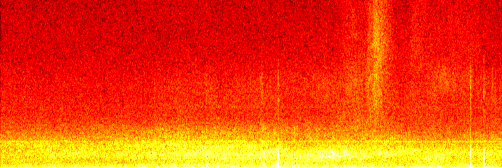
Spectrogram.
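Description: A diesel train running by with a steady low rumble, with a few sharp clicks about four seconds in and again near the end.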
